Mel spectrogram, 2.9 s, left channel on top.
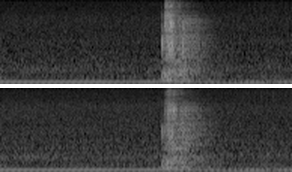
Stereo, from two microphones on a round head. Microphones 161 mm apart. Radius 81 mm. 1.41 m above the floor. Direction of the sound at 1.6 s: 70° left (ahead or behind).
